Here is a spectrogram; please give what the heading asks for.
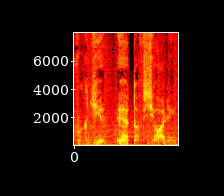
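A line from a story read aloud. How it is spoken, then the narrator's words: Whisper. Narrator (Russian): прошептал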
